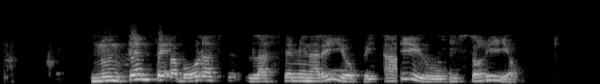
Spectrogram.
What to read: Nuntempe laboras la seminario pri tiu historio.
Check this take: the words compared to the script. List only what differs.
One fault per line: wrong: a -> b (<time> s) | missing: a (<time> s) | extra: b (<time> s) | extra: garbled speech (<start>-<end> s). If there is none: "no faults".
no faults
